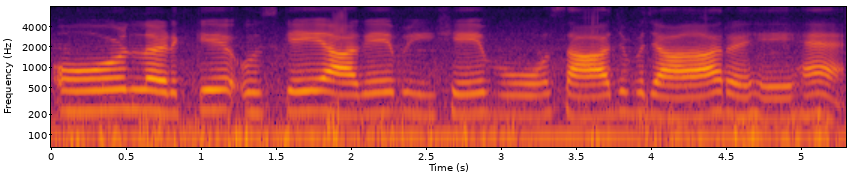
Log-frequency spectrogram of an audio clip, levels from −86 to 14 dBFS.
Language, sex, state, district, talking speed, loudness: Hindi, female, Punjab, Fazilka, 115 wpm, -15 LUFS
